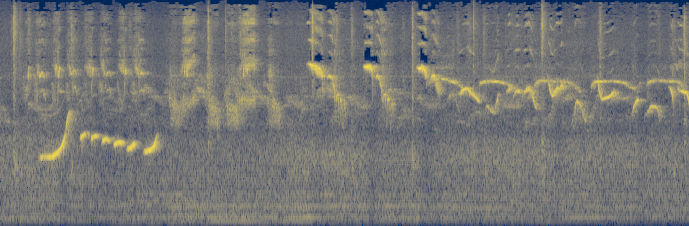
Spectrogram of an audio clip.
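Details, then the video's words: Chinese hwamei, kept as a tame cage bird with a steady voice, opens with a rising whistle and short fluty trill, then strings together swooping, warbled phrases that rise and fall in quick succession. "Siêu mỏ ra giọng rất đều - Họa mi đẹp hót hay"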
